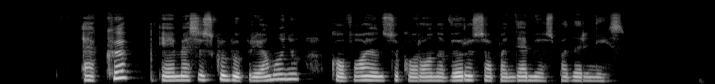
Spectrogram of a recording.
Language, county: Lithuanian, Kaunas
